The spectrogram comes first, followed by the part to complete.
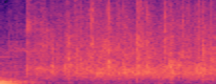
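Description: Congregation applauding, starting about a quarter second in as the last piano chord dies away.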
